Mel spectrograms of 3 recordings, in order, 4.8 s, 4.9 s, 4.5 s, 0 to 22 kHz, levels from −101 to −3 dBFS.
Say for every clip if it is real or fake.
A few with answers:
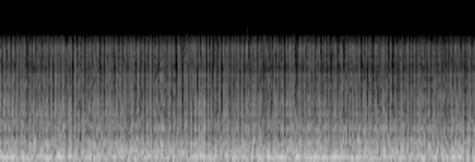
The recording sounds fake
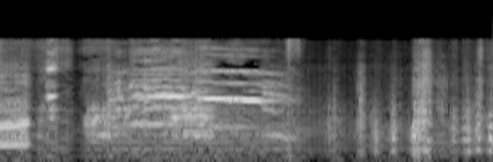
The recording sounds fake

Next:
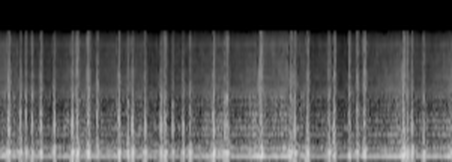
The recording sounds fake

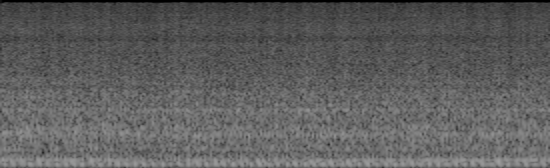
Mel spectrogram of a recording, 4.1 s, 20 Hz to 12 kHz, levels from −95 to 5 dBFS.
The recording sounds real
